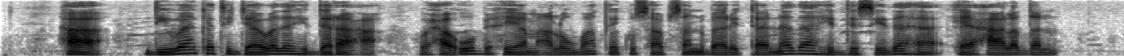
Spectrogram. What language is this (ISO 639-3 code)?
som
